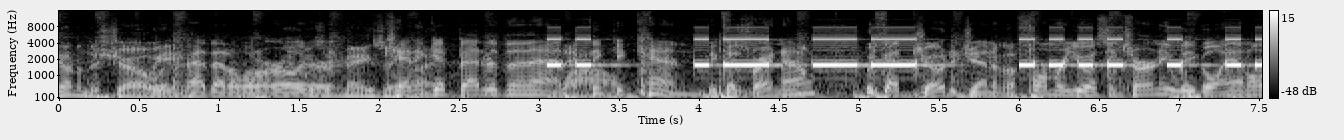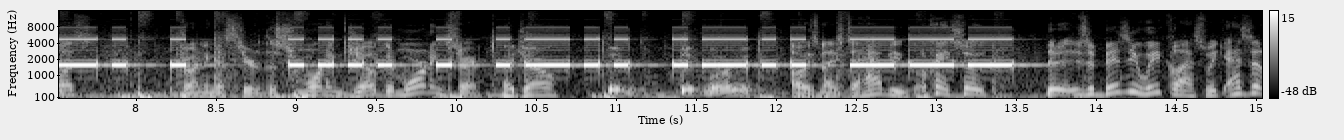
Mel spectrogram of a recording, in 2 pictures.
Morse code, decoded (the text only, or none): I AM HERE HELLO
